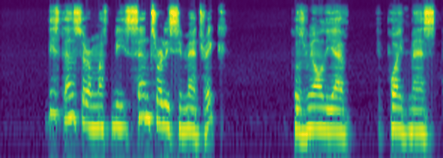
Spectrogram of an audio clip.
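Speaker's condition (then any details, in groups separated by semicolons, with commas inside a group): No condition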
